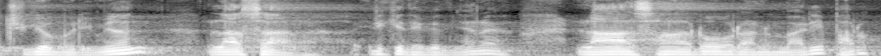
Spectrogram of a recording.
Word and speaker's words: 나사로: 나사로라고 해서 우리가 니은 니은에서 시작을 하는데 그 성경을 그 헬라마을 읽어 보면 엘 엘 발음 리을자입니다. 라사로 북한에서는 그렇게 하면 그냥 라사로라고 하는데 남안에서 우리가 이제 앞에 말이 리을일 때는 리으로 이제 바꿀 수 있는 경향이 있기 때문에 나사로 나사로 하거든요. 근데 LA입니다.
